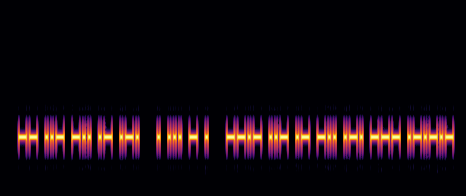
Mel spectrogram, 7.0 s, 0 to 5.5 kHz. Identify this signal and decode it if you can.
Morse code, heard as a keyed tone, about 30 wpm, 800 Hz. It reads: MUDAR ESTE QUADRO.
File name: audios / portugais / portugais texte en clair 1 vitesse 30 mots minutes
